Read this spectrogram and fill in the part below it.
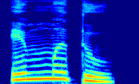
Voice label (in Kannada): "ಎಮ್ಮದು", Kannada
